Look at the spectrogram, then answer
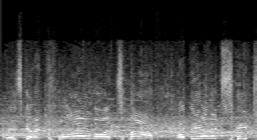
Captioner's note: crowd cheering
